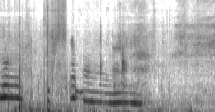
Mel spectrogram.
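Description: Drawn-out, whiny vocal sounds from a person: a short held note at the start, then a longer one of about a second and a half that slowly drops in pitch, followed by quiet.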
